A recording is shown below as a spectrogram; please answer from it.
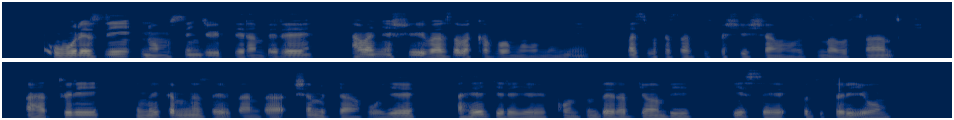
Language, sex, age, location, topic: Kinyarwanda, male, 25-35, Huye, education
